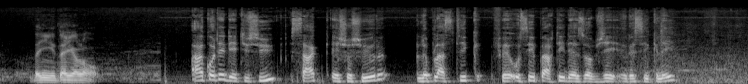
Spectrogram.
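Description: No technical faults can be heard anywhere in the clip, so there is nothing to describe in time order.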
